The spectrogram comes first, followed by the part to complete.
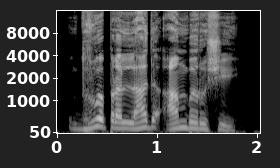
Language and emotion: Marathi, neutral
